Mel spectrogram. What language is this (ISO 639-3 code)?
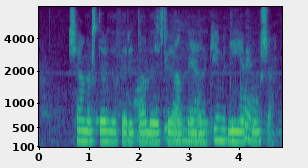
isl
